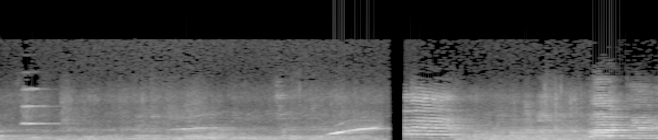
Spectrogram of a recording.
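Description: Voices from a stage and audience, with one voice rising sharply in pitch in a high cry about three seconds in. The sound cuts out completely for a moment just before the four-second mark, then a long cry falls in pitch.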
